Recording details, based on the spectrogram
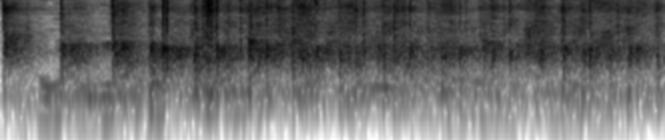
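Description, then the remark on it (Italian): Steady applause from a group, including Vice President Vance and Commerce Secretary Lutnick, applauding President Trump as he signs a document at a small desk in front of cameras: dense crackling claps sustained for several seconds with no pauses, fairly loud throughout, with faint voices mixed underneath. “è stato firmato dal presidente Trump davanti alle telecamere, secondo una coreografia già collaudata, chino su una piccola scrivania, contornato dai suoi fedelissimi, tra cui il vicepresidente Vance e il ministro commercio Lutnick, che lo applaudono.”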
